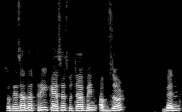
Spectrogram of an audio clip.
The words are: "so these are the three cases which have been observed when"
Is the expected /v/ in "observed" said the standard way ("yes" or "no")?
no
